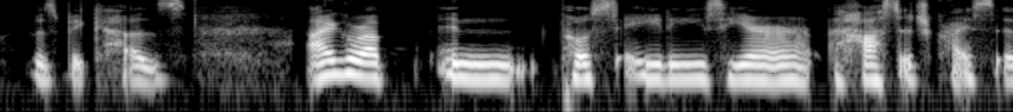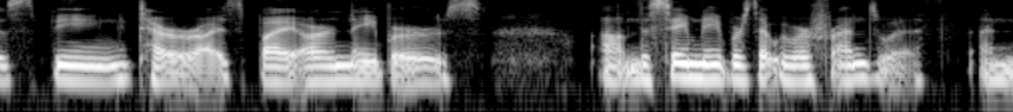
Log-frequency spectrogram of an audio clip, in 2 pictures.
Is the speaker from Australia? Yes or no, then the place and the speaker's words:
no; United States; You know, I grew up in America going to Persian school, I grew up as a Muslim, going to the mosque, growing up very spiritual in terms of religion.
